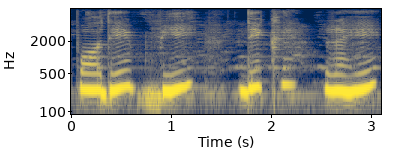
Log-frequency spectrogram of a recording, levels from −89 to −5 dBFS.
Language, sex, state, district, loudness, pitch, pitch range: Hindi, female, Chhattisgarh, Raipur, -11 LUFS, 255 Hz, 235-280 Hz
